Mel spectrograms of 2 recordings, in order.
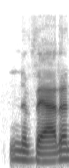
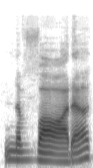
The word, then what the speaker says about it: Nevada: in the state of Nevada and it is pronounced Nevada not Nevada it's Nevada Nevada 97.2 percent of the land is either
